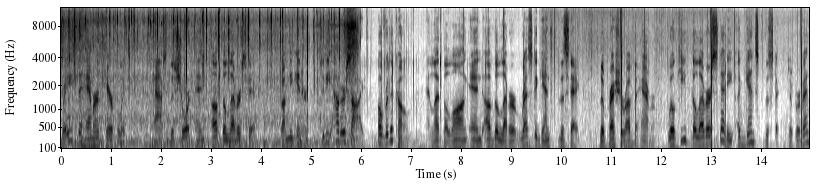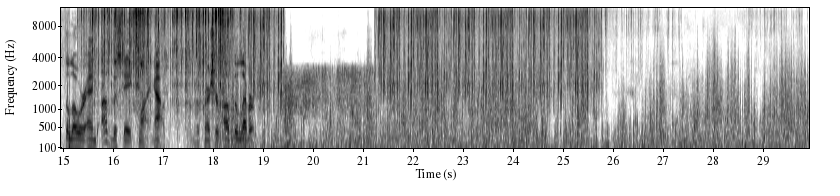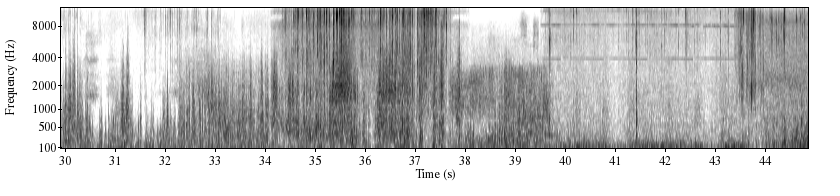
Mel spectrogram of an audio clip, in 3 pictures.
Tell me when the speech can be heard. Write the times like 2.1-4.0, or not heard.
0.0-18.9.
